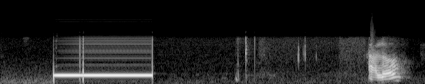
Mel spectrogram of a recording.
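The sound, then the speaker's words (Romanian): A single long, steady telephone ringing tone sounds for about a second after dialing on a call placed by Radio Zoo, followed by a few faint clicks and then a brief burst of someone speaking. “Bine, mai formă o singură dată.”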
